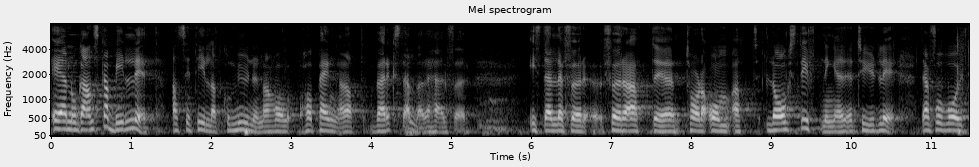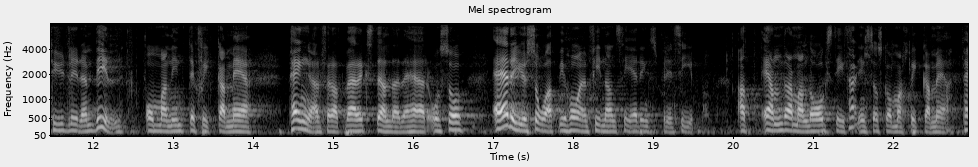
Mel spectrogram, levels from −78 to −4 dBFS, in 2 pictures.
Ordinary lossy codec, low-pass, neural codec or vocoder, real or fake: none; none; none; real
